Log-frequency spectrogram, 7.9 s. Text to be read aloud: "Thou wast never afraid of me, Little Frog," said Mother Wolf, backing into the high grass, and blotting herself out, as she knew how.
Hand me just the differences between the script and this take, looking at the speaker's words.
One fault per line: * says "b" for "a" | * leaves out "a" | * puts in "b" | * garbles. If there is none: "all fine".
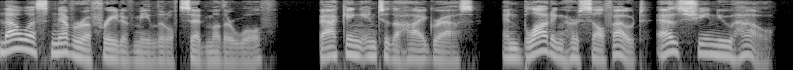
* leaves out "Frog"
